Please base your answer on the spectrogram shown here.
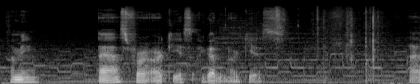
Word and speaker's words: Arceus: an Arceus okay I'm pronouncing it right right it's Arceus thank you Arceus yep it is not Arceus here we go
